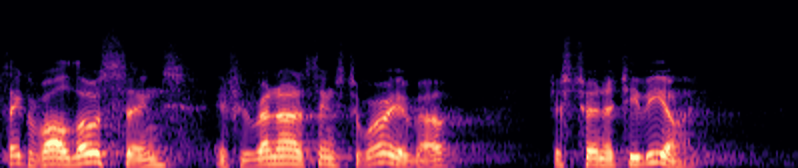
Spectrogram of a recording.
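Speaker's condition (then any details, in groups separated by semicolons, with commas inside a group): Parkinson's disease; neuropathy attacks nerves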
